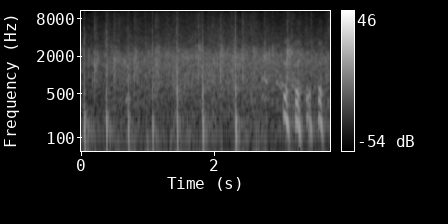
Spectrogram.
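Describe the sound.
An audience applauds steadily, a dense wash of clapping punctuated by a few sharper individual claps, with some voices calling out briefly toward the end.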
